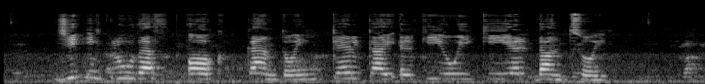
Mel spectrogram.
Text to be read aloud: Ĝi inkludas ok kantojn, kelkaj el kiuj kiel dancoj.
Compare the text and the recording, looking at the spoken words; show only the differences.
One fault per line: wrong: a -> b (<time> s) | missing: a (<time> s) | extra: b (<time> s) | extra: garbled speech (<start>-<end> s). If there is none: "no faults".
no faults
